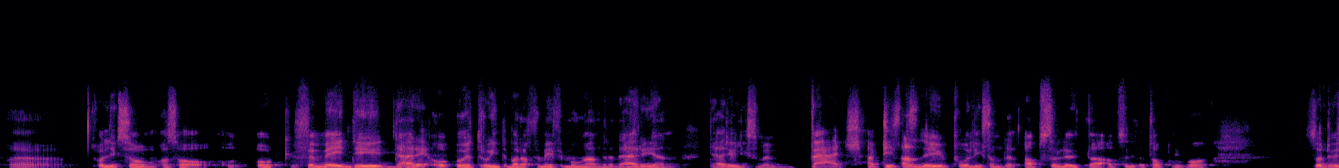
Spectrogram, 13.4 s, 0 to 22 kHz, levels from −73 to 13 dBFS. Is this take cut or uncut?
cut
